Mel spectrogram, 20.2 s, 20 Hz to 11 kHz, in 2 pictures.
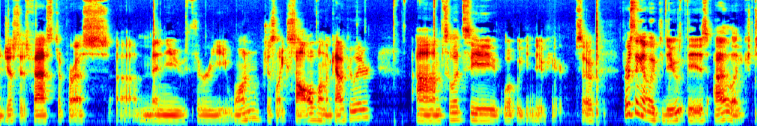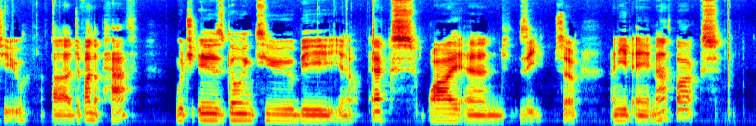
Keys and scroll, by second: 2.0 Menu, 2.5 3, 5.2 Escape, 9.4-10.7 typing, 15.0 Return, 19.9 Menu.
